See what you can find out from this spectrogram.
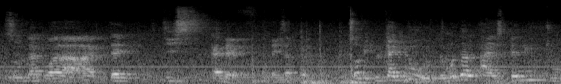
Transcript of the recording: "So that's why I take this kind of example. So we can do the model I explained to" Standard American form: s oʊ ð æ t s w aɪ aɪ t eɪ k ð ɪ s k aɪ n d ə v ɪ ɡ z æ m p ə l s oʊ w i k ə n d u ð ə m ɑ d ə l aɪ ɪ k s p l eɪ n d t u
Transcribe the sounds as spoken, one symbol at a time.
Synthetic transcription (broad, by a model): s oʊ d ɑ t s w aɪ aɪ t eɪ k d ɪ s k aɪ n d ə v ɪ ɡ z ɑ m p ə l s oʊ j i k ə n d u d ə m ɑ d ə l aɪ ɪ s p eɪ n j t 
